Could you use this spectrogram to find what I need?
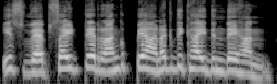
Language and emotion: Punjabi, disgusted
